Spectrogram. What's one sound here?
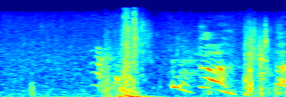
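A man grunts and struggles.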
